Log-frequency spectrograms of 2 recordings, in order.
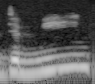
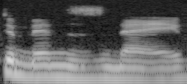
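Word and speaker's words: demesne: and it says your demean consists it looks like demin but I'm pretty sure it's pronounced demean kind of like domain your demean consists of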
